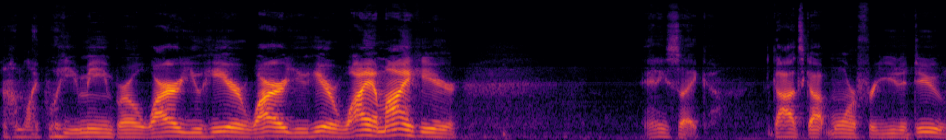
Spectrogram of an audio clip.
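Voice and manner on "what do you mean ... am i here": mock sobbing and bawling. Retelling your own questions to him while bawling your eyes out, retelling crying questions. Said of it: "I'm bawling my eyes out".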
